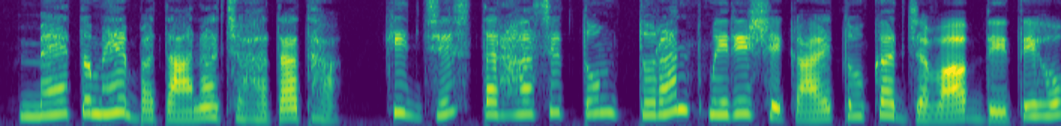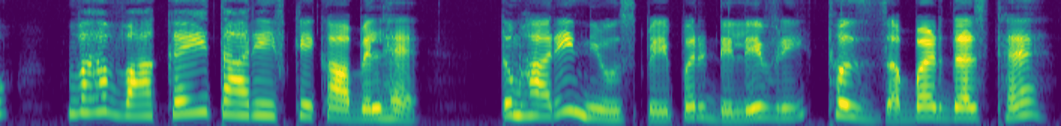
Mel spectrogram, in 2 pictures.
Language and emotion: Hindi, happy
